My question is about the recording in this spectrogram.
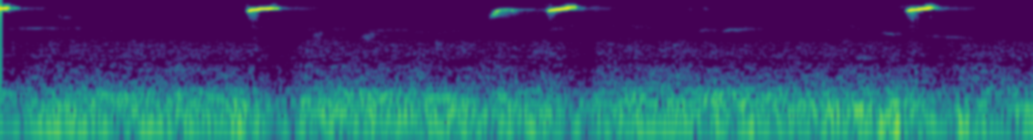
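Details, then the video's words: Red-headed kemade singing actively: short, very high, thin chirps with a quick downward slur, given singly at irregular gaps of one to two seconds over a faint low background hum. "Burung Kemade Kepala Merah Gacor"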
